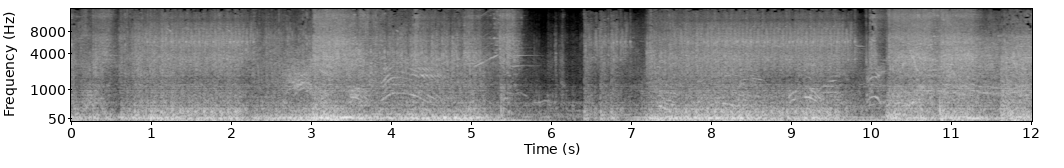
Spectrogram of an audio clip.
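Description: Shards explode with sharp crackling blasts.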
